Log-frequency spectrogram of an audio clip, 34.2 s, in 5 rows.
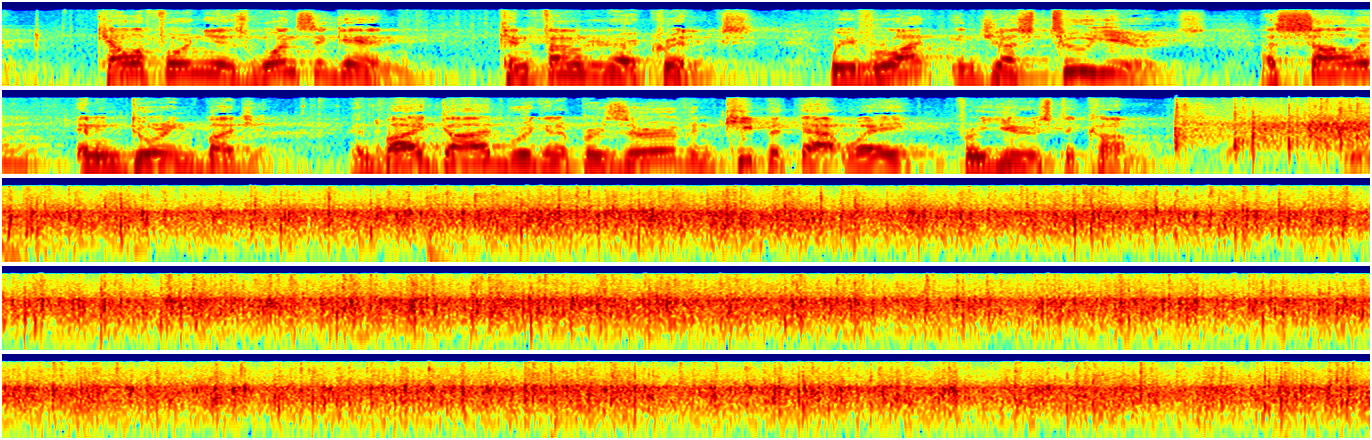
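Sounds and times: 
speech: 0.5s - 12.7s
audience applause after speech: 12.7s - 34.1s.

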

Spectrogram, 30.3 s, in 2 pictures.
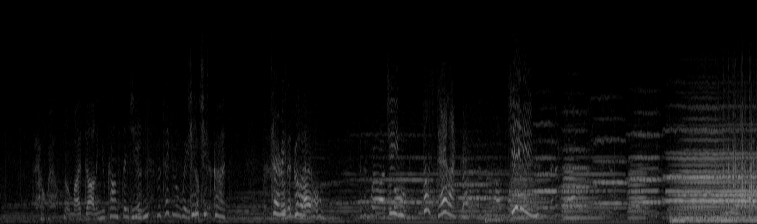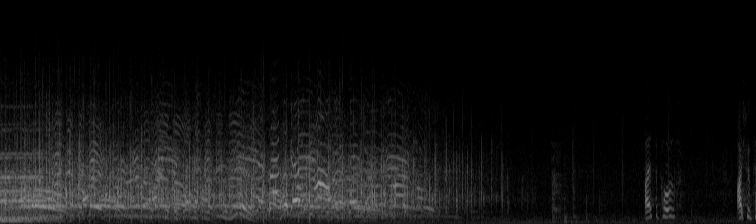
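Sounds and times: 
speech: 1.3s - 4.7s, 5.4s - 6.6s, 7.4s - 11.8s, 12.6s - 13.8s, 29.9s - 30.2s
sustained chord: 4.7s - 16.4s
crowd cheering and voices: 13.4s - 23.9s
theatre audience applause: 13.4s - 25.7s.

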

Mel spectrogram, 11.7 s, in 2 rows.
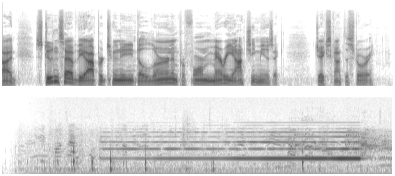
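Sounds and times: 
speech: 0.0s - 5.6s
school bell ringing at Chavez Huerta Preparatory Academy: 7.0s - 11.6s.

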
